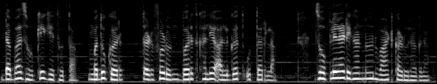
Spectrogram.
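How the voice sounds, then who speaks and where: A woman with a lowish voice reads a novel aloud in an expressive, dramatic way. She works as a literature teacher explaining the passage. The recording sounds dull and lo-fi, with faint music underneath. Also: normal speed. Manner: expressive, dramatic reading with raised outbursts.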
